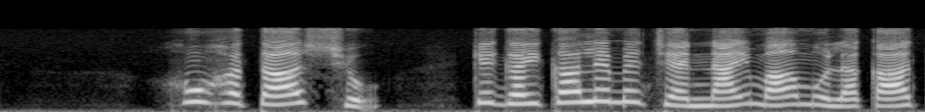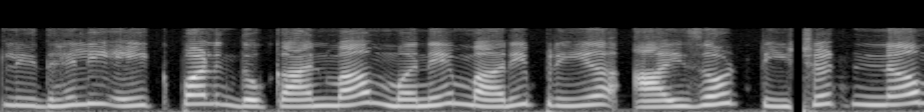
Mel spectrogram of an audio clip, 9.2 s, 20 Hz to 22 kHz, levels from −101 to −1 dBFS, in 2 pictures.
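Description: At 8.58 s a hard-edged gap of about 60 ms opens, consistent with a few lost packets, until 8.68 s. This packet loss on an ADPCM call leaves the decoder's predictor and step size mismatched, so speech resumes slightly distorted before settling.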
